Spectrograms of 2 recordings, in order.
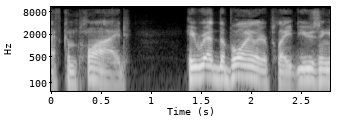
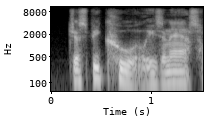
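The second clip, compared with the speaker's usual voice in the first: hushed, soft, confiding whisper; 3 semitones lower, 5 dB quieter than usual. Reading a scene where the lawyer leans toward the defendant in court: whispered. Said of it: "leaned over and whispered in his ear".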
